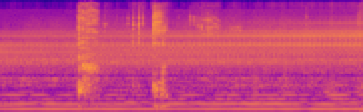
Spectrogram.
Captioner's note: gagging sounds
